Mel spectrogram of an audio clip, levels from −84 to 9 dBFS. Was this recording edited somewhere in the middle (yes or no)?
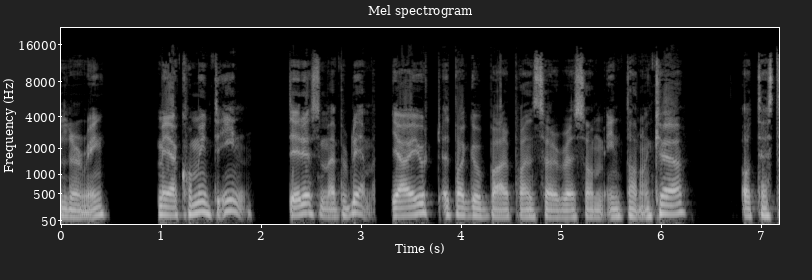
no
